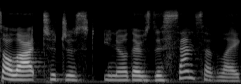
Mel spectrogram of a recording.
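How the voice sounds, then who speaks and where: A woman's voice with fairly even intonation, on a very clean recording with a silent background. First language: not English (English is third language). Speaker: panelist, bilingual therapist. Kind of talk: conference panel talk. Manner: halting, many fillers.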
